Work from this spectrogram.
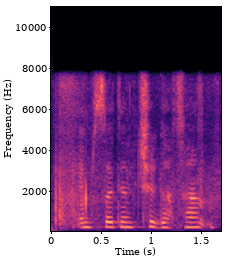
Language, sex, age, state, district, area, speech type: Kashmiri, female, 18-30, Jammu and Kashmir, Bandipora, rural, spontaneous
